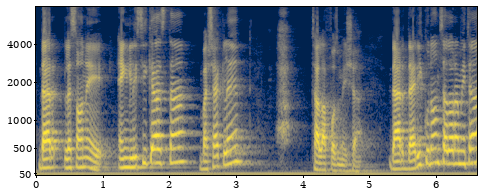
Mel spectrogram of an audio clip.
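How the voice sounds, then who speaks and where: Lively teacher with an Afghan Dari accent. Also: male voice, a little high. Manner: repeats each word slowly, then translates it. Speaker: English teacher. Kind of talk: bilingual classroom lesson. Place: room with a writing board.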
